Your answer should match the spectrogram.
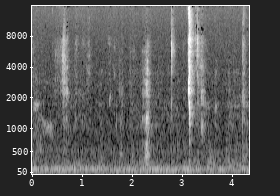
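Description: A person quietly chewing a mouthful of bread topped with lasagna and pomegranate seeds, with a few faint crunchy clicks, the clearest about three seconds in.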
